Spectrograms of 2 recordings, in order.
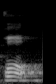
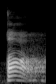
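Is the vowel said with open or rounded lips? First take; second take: rounded; open. First: The vowel is said with rounded, pushed-out lips. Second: The vowel is said with open, unrounded lips. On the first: The speaker calls it wrong. "bukan ko" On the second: The speaker calls it right. "terbuka tanpa monyong"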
